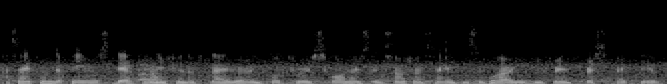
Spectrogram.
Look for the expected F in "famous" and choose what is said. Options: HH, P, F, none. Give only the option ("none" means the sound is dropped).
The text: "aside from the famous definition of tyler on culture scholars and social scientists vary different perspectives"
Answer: F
